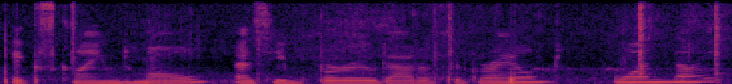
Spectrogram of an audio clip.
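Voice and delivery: hushed storybook reading; reading to children. Acted. Teacher reads story aloud.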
